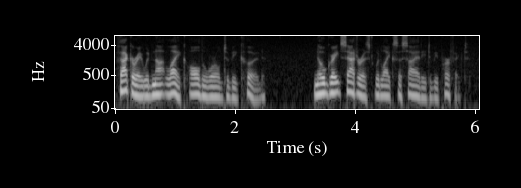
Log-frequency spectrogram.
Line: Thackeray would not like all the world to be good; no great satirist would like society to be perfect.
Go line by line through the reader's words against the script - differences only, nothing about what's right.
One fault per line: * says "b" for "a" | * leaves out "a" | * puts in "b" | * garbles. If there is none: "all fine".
* says "could" for "good"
